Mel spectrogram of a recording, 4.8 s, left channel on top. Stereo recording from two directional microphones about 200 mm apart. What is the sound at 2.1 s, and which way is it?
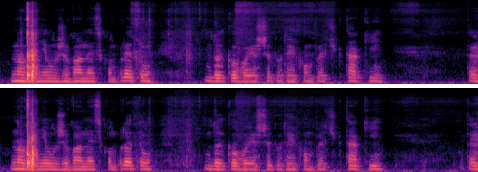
Speech, 10° right (ahead or behind).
